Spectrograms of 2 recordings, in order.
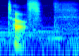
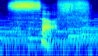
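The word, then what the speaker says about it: ת: If you take the Dagesh out of the Tuf, it is still pronounced as T, Tuf. And I say that because some of you at one time may have been pronouncing Hebrew in the Ashkenazic dialect, where the Tuf did make a different sound if you took the Dagesh out, and then it was called a Suf.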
